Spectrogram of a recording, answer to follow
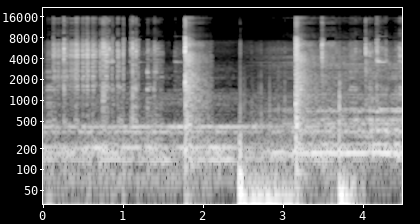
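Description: Background music: sustained low drone notes that shift pitch about three seconds in, with sharp percussive hits now and then.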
